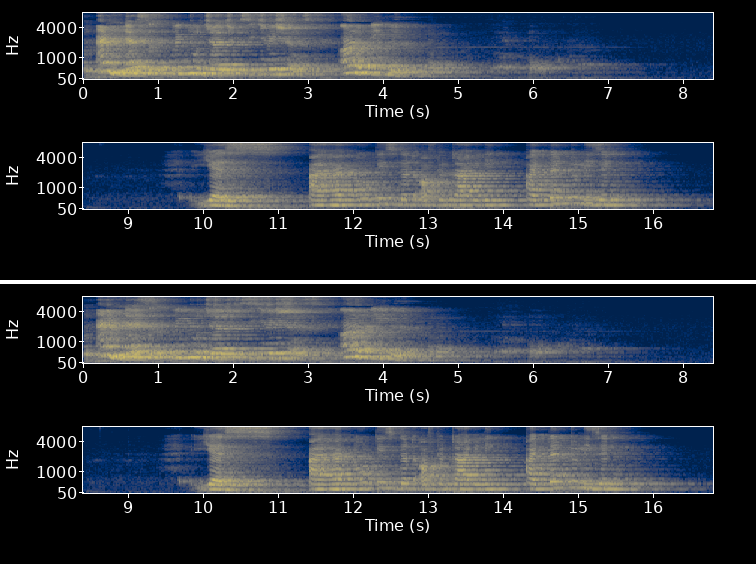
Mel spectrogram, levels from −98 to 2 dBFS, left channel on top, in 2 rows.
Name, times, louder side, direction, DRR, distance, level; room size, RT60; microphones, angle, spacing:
voice 1, 0.1-4.3 4.6-4.7 5.4-5.6 5.9-6.1, left 1 dB, 30° left, -3 dB, 7.7 m, -24 dB
voice 2, 9.6-10.9 11.4-15.6, right 1 dB, 30° right, 2 dB, 4.8 m, -29 dB
26.5 x 18.5 x 8.9 m, 2.1 s
head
